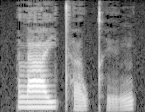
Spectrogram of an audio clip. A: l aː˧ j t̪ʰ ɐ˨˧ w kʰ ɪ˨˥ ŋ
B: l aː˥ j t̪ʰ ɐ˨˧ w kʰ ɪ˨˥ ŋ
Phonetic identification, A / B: B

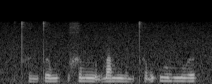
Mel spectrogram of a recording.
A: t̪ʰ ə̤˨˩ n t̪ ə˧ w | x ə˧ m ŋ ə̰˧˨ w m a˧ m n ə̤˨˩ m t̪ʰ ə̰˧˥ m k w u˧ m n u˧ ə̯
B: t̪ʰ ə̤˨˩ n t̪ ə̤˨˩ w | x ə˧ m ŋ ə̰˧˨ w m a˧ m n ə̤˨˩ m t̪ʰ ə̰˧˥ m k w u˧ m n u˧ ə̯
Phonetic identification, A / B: A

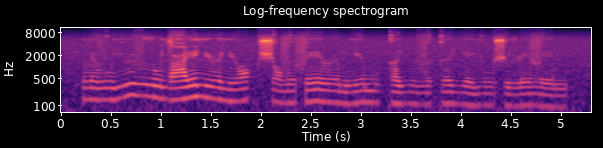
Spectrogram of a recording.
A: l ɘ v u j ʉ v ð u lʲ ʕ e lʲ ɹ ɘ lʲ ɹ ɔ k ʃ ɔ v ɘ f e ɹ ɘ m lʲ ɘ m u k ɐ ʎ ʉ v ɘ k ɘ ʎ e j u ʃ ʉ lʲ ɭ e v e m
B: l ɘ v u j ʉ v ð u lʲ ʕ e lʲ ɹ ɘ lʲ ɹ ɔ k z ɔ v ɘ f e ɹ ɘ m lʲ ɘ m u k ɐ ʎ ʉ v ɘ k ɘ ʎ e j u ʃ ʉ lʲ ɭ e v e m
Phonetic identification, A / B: A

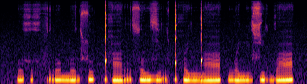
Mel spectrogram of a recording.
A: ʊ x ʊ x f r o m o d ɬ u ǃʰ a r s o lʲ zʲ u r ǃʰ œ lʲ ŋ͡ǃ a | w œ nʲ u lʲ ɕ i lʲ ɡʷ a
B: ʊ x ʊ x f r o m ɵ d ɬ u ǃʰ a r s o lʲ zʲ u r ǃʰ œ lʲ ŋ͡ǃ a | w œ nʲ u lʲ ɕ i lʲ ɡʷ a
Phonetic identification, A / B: B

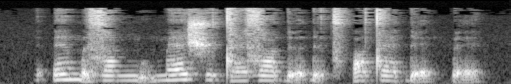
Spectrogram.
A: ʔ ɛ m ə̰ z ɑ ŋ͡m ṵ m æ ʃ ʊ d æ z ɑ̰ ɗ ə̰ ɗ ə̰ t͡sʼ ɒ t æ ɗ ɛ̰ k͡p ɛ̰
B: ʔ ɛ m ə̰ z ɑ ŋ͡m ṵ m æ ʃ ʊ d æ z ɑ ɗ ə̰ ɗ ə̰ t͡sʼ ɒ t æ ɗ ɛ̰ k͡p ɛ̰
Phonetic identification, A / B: B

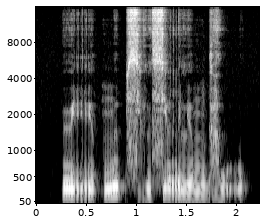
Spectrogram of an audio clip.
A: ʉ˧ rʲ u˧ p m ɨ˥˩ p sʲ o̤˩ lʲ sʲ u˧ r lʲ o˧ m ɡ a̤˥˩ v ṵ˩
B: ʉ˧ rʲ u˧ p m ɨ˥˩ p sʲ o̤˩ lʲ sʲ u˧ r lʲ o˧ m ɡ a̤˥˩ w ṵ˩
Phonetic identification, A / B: B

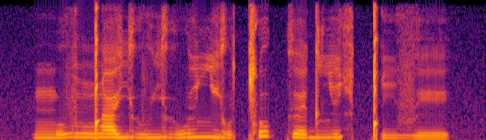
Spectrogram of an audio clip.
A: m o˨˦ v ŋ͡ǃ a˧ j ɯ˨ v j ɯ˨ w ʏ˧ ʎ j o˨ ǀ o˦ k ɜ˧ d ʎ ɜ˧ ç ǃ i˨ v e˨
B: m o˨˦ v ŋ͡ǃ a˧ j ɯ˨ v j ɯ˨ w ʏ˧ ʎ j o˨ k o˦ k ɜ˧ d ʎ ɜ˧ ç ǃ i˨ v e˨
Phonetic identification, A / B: A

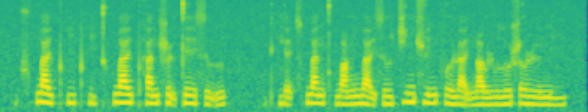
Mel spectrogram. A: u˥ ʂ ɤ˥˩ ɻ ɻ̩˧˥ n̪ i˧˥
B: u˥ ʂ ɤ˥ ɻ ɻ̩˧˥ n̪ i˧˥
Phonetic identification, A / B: B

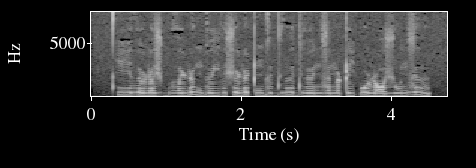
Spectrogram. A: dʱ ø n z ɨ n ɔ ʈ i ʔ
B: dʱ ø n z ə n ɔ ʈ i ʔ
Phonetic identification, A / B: B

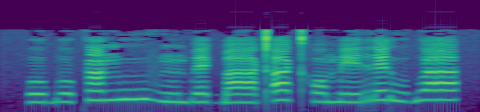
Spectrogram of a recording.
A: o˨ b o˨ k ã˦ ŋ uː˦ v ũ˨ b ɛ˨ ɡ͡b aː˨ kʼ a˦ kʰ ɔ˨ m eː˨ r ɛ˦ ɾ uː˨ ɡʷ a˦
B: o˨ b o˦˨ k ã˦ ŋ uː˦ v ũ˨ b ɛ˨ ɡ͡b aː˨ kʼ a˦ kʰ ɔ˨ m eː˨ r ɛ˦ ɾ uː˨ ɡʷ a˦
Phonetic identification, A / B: A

